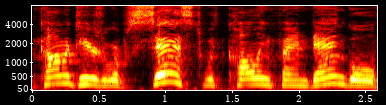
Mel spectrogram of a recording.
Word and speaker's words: Fandango: ] reason the commentators were obsessed with calling Fandango fond dango no I'm sorry Falun Gong on dongho yeah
